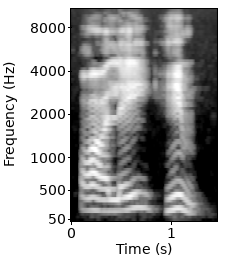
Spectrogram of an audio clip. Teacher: یا ساکن سے پہلے زبر ہے تو یا لین ہو رہا ہے یہاں پہ اس کو کھینچنا نہیں ہے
